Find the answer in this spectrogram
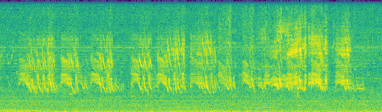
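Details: Baby bluebirds begging for food in a back yard in Troy, Ohio, giving continuous high, scratchy, buzzy chatter in quick repeated bursts, growing louder toward the end, over low background hum.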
